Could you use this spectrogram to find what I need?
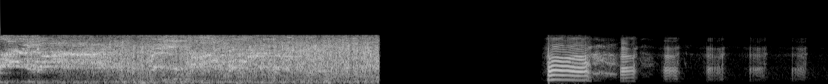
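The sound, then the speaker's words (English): A loud, noisy crowd roar gives way to silence, then a woman screams and shouts at Wisconsin governor Scott Walker during his state of the state address, in several sharp, high-pitched bursts that grow shorter and choppier. “Now you tell me the woman doesn't sound like a peasant screaming at the king.”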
